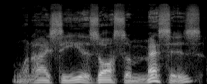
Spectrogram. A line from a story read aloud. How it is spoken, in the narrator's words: I muttered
